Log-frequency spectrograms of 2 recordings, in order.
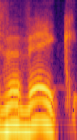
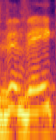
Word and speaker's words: Vivek: I did one decades my name is Vivek it rhymes with cake like honestly I know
